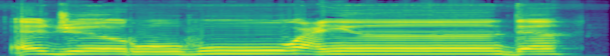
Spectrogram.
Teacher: لدينا نون ساكنه وبعدها حرف الدال الحكم اخفاء حقيقي مع غنه كامله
